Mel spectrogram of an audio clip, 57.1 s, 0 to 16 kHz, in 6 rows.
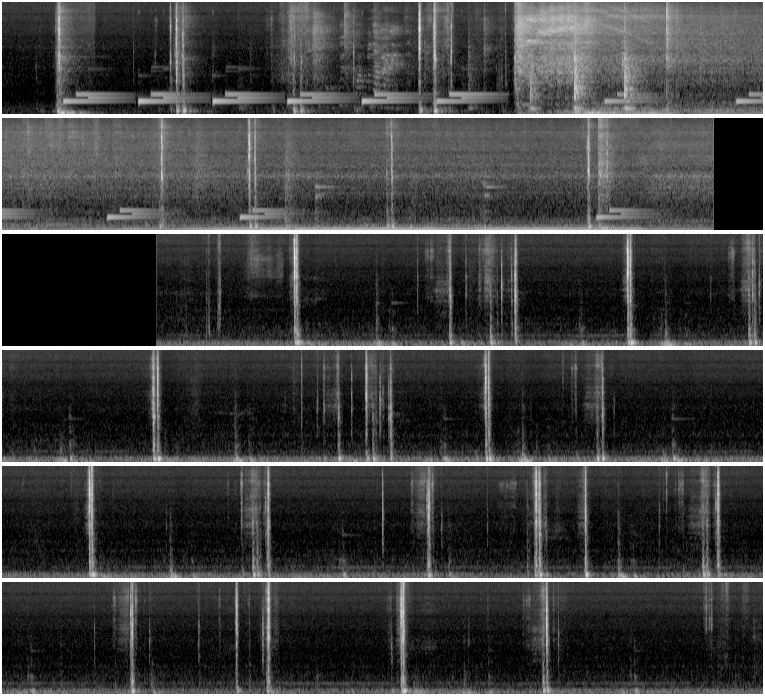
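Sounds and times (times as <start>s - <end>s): transmission clunks: 0.4s - 18.0s, 22.6s - 37.7s, 38.8s - 57.0s
car engine idling: 6.4s - 18.4s, 21.0s - 57.0s.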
